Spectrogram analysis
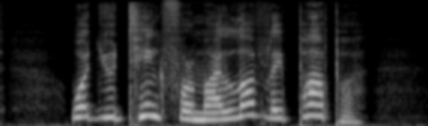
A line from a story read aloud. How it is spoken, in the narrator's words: she sobbed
